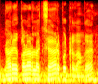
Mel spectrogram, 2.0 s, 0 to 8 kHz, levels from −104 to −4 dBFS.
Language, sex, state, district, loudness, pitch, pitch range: Tamil, male, Tamil Nadu, Kanyakumari, -16 LUFS, 115 Hz, 105-125 Hz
